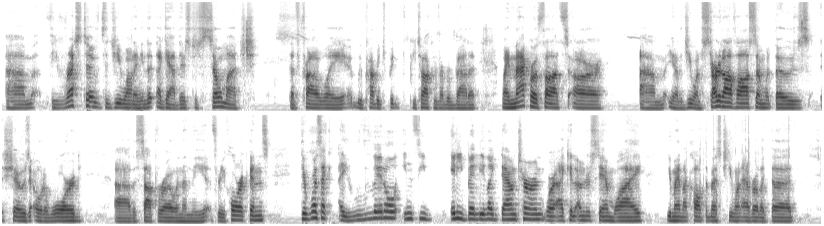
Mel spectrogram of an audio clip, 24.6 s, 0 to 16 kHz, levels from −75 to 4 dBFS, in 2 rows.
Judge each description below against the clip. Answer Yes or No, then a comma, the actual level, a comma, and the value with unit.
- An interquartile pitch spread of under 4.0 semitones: No, average, 4.3 semitones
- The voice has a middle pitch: No, low, 125 Hz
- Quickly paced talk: No, average, 180 wpm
